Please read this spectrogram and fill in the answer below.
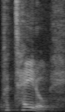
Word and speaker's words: potato: E por que que ela pode pronunciar dessa forma? Porque o T está entre duas vogais. A primeira é o e, a segunda é o ou o e a sílaba átona é o ou. Tá em sílaba fraca.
